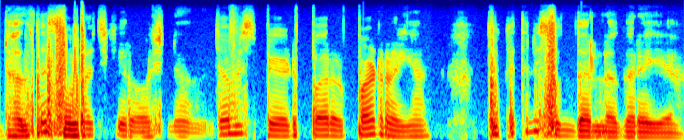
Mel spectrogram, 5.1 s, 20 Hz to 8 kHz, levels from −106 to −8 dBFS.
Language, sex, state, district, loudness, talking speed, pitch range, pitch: Hindi, male, Chandigarh, Chandigarh, -17 LUFS, 200 wpm, 105-125 Hz, 115 Hz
